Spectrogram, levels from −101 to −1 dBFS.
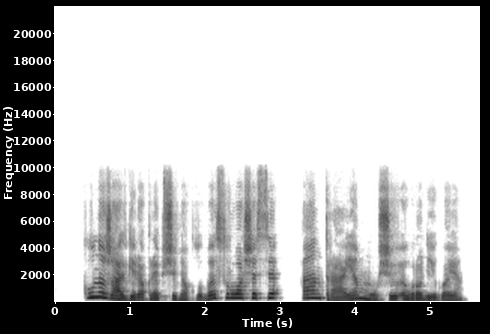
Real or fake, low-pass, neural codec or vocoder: real; 9.9 kHz; none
